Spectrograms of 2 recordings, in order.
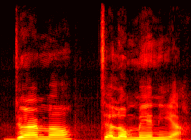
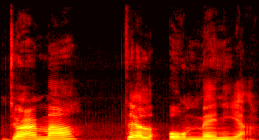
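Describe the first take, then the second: First: Said in the usual way. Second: Dermatillomania said slowly, syllable by syllable; slow, careful. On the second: Shown as a demonstration. Introducing the viewers to a medical term, said slowly. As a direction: spell out Dermatillomania slowly and clearly.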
